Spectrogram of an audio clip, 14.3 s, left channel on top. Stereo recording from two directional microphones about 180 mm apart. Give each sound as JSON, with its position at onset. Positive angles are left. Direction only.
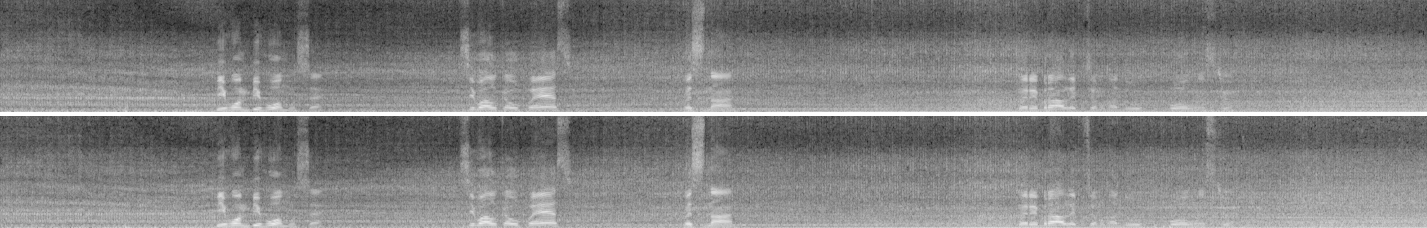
{"t": 2.1, "sound": "speech", "side_deg": -10}
{"t": 4.7, "sound": "speech", "side_deg": -5}
{"t": 6.8, "sound": "speech", "side_deg": -25}
{"t": 10.2, "sound": "speech", "side_deg": -5}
